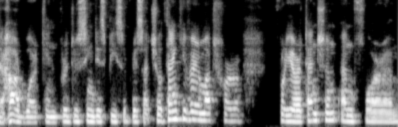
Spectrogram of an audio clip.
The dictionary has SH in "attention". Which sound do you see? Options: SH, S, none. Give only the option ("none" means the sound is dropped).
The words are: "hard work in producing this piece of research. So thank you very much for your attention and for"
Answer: SH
